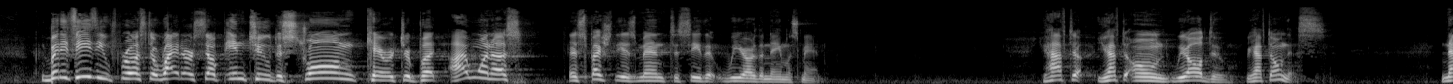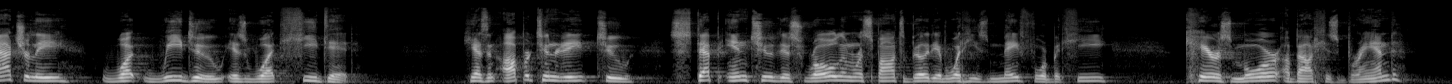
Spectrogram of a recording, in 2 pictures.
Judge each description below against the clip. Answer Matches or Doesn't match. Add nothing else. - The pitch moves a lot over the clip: Matches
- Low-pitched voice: Doesn't match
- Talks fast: Doesn't match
